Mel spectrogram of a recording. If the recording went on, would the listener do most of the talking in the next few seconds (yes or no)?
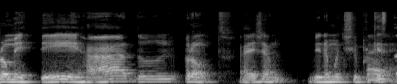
yes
